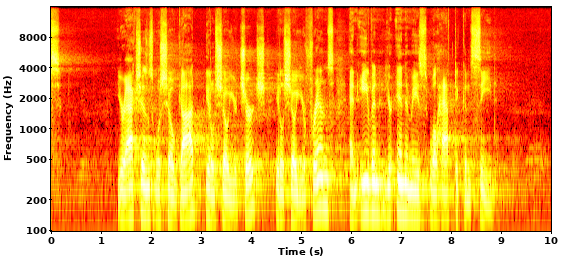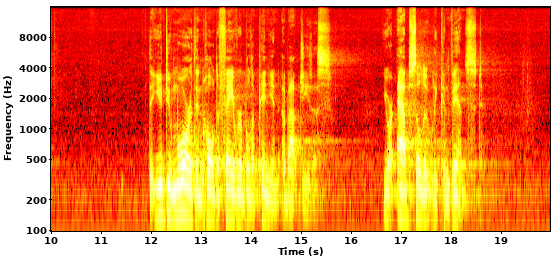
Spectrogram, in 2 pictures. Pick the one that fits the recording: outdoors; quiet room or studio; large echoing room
large echoing room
